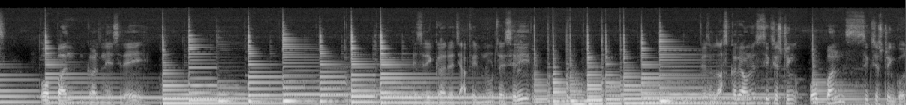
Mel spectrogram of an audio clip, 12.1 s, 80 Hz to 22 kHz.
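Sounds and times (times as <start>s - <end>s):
acoustic guitar picked notes: 0.0s - 12.0s.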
